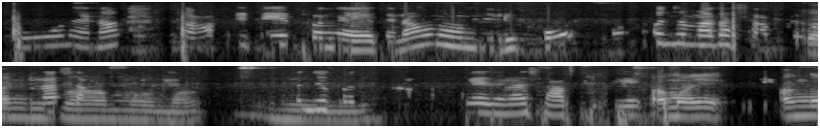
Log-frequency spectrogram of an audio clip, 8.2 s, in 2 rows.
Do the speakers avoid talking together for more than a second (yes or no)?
yes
